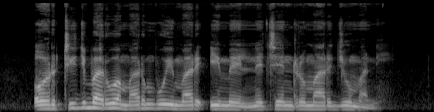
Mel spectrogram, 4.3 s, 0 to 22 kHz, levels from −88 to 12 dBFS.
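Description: Speech recording with no audible technical faults at any point.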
